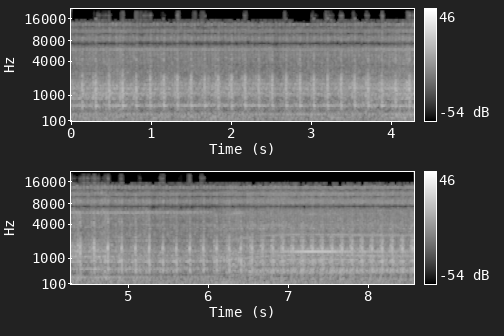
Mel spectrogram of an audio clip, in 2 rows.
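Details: 1999 Subaru Legacy EJ22, 150k miles, at idle: heavy steady knock in time with the crank, growing louder; progressed from suspected piston slap within 20 miles after a timing belt change; suspected rod knock, unconfirmed.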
